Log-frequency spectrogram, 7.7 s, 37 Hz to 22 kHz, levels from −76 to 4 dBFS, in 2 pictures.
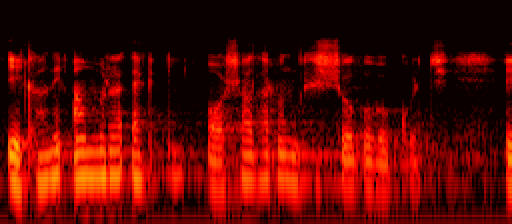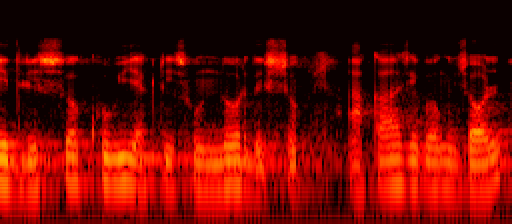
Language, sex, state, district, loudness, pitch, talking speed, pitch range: Bengali, male, West Bengal, Paschim Medinipur, -36 LUFS, 120 Hz, 125 wpm, 110-135 Hz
